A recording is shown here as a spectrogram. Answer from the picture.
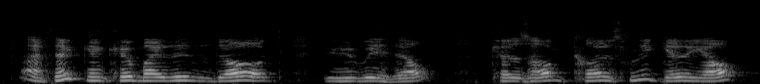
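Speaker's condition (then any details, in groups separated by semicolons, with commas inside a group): Spinocerebellar ataxia type 6, SCA6; hereditary, affects walking and speech; long-standing difficulty climbing steps, doing well; speech affected, speech symptoms began early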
